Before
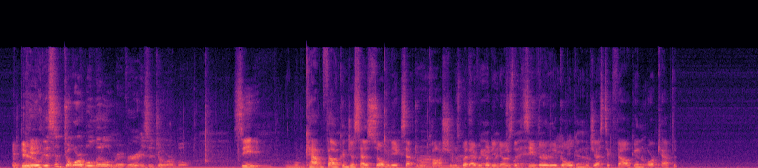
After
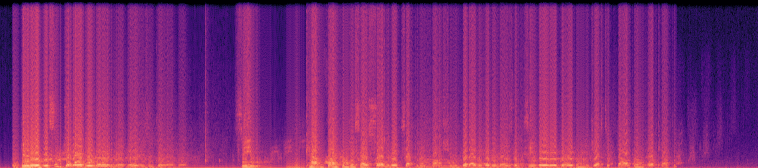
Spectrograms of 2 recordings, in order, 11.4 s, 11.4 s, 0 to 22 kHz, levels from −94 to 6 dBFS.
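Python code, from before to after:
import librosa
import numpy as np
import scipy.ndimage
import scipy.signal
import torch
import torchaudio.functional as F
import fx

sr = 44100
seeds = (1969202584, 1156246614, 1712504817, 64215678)

y = fx.halfwave_hold(x, sr)
y = fx.echo_stepped(y, sr, ms=206, hz=940.0, octaves=0.7, feedback_pct=70, wet_db=-7.0)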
